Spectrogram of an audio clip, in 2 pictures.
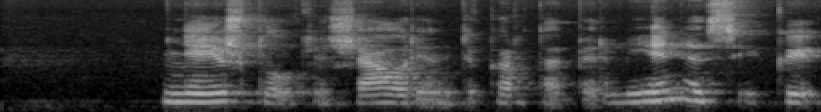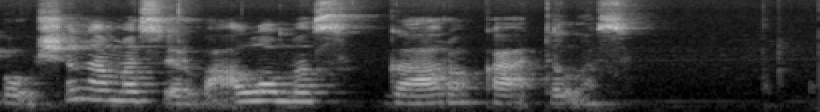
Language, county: Lithuanian, Alytus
